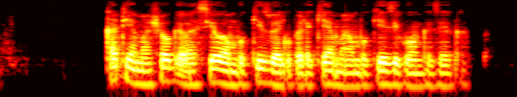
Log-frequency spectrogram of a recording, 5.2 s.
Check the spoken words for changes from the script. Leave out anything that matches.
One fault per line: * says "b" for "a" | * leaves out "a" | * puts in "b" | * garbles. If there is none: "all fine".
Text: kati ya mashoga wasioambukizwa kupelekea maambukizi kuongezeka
all fine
